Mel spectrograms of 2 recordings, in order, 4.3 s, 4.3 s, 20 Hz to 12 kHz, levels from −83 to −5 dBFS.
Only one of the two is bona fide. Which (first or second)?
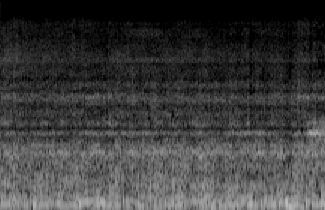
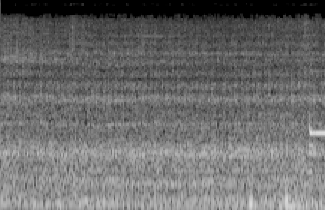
second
